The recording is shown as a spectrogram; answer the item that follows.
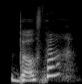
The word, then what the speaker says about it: Botha: differently, but this is how I found the pronunciation to be, is Botha.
